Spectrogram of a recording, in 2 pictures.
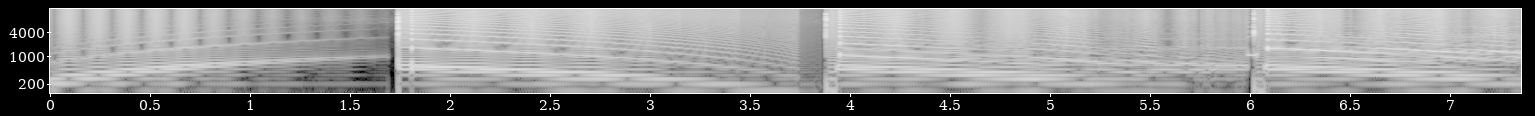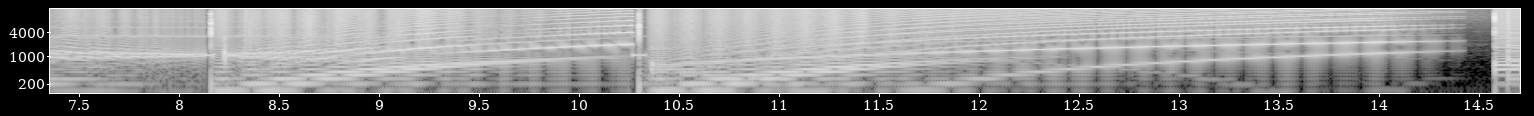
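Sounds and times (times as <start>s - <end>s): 
CSG8580R5 SID synth samples: 0.1s - 14.5s.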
